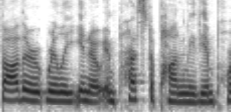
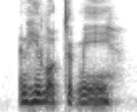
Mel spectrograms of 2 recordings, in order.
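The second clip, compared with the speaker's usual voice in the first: ordinary talk, nothing marked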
